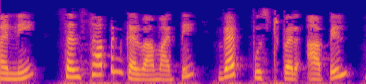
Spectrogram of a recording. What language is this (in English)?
Gujarati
